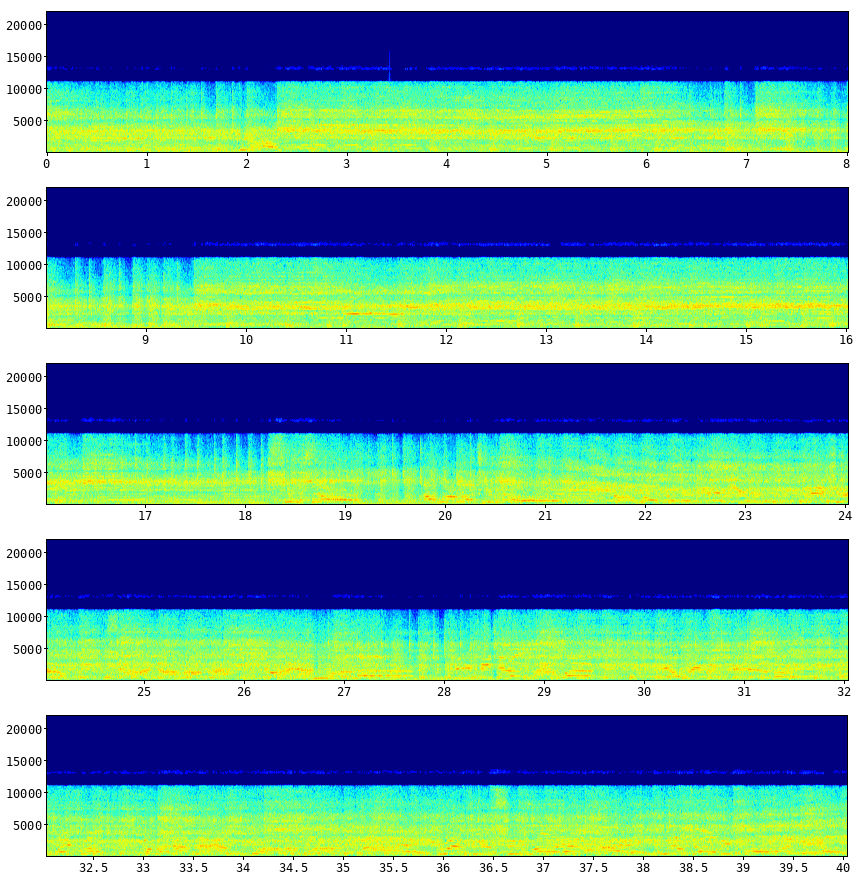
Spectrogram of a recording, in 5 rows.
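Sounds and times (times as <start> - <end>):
bass guitar: 0.0 - 40.0
distorted electric guitars: 0.0 - 40.0
drums with cymbals: 0.0 - 40.0
shouted vocals: 1.9 - 3.0, 18.2 - 19.2, 19.8 - 29.6, 30.2 - 40.0.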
